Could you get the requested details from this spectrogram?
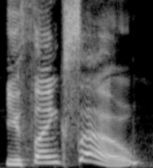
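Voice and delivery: high-pitched Southern belle; coy high Southern question; Southern accent. Acted. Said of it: "I wanna do Southern".

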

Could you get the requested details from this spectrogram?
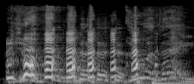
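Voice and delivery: slow, high, drawn-out question; mock dramatic. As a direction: stretch it out theatrically.

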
